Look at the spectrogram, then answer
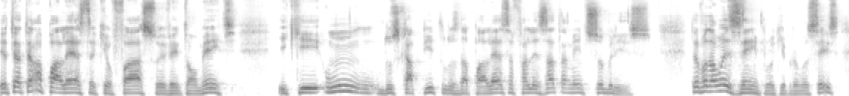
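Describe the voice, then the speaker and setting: With a normal speaking voice at medium pitch, a man talks at a fairly quick pace with lively intonation on a very clean recording with a silent background. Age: 60s. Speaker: podcast co-host. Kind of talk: casual podcast conversation.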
